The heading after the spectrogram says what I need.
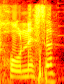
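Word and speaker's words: Hornisse: got a couple of I think it's pronounced hornissa which is German for Hornet this is a version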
